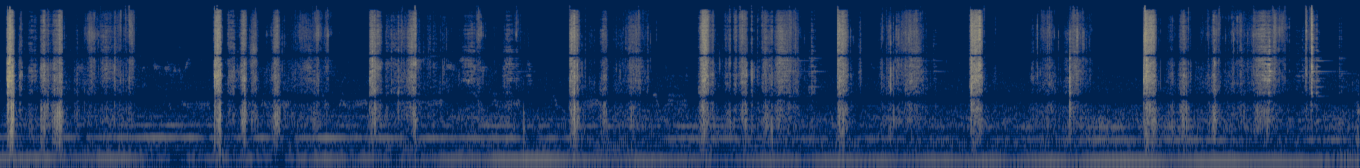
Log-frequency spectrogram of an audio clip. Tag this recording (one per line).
dig
digging
digging-sand
gardening
OWI
sfx
shovel
shoveling
sound-effect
